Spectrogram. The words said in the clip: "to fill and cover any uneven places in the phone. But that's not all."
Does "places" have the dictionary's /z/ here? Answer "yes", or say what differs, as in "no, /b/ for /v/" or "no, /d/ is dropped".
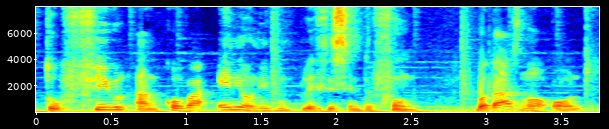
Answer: no, /s/ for /z/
